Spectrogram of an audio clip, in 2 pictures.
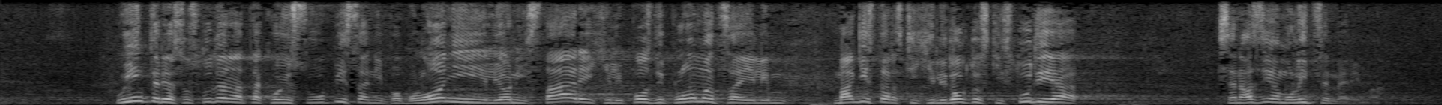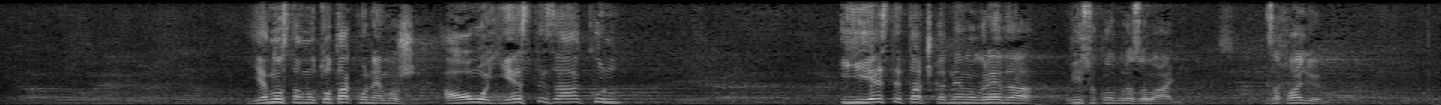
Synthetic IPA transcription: uint̪̬eɾesust̪ud̪e̞nat̪ako̞jisuupisanipabolo̞ɲiːlio̞nixst̪aːɾixilipo̞sd̪iplˠo̞ːmat̪sailimaɡist̪aɾskixilid̪o̞kt̪o̞ɾskixst̪ud̪ija | se̞naziːʋamolit̪semeɾḭma̰ | jed̪nost̪aʋno̞t̪o̞ːt̪ako̞nemo̞ʒeao̞ʋo̞jest̪e̞zaːko̞n | ijest̪e̞t̪at͡ʃkad̪neʋno̞ɡɾe̞ːd̪aʋiso̞ko̞ːbɾazo̞ʋaːɲe | zaxʋaʎujem

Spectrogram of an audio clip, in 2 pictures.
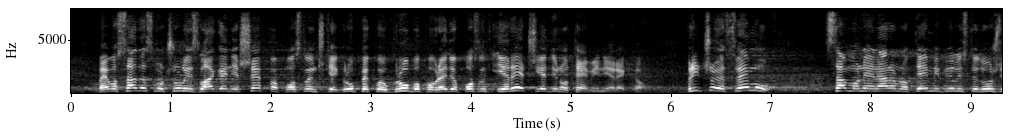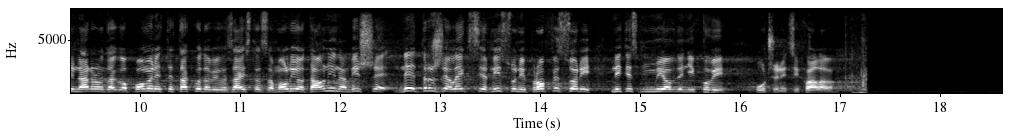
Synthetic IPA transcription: pae̞ʋo̞sad̪asmo̞t͡ʃuliːzlˠaːɡaɲe̞ʃe̞fapo̞slˠanit͡ʃke̞ɡɾuːpe̞ko̞jeuɡɾuːbopo̞ʋɾed̪io̞po̞slanikiɾeːt͡ʃje̞d̪inoot̪e̞ːminijḛɾḛka̰o̰ | pɾiːt͡ʃaojeosʋe̞mu | samo̞ne̞naːɾaʋnot̪e̞ːmibiːlist̪e̞d̪uːʒninaːɾaʋnod̪aɡaopo̞me̞net̪e̞t̪ako̞d̪abiʋaszajist̪azamo̞liod̪ao̞ninamʋiʃe̞ne̞d̪r̩ʒele̞kt̪ijeɾniːsunipɾo̞fe̞so̞ɾinit̪ismomiːo̞ːvd̪e̞ɲixo̞ʋiut͡ʃenit̪sixʋaːlˠaʋa̰m

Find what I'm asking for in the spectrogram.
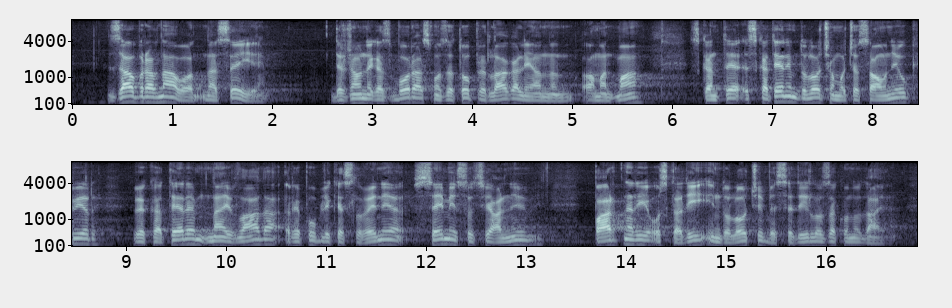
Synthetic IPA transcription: zaɔbɾawnaːʋɔnasɛjɛ | d̪əɾʒaːwnɛɡazbɔːɾasmɔzat̪oːpɾɛd̪laːɡalia̰mand̪maː | skat̪eːɾimd̪ɔloːt͡ʃamɔt͡ʃasɔwniɔkʋiːɾ | ʋəkat̪eːɾɛmnajʋlaːd̪aɾɛpublikɛslɔʋeːnijɛwseːmisɔt̪sijaːlnimi | paɾt̪nɛɾjiʔɔ̰sklad̪iʔind̪ɔloːt͡ʃibɛsɛd̪iːlɔzakɔnɔd̪a̰ːja

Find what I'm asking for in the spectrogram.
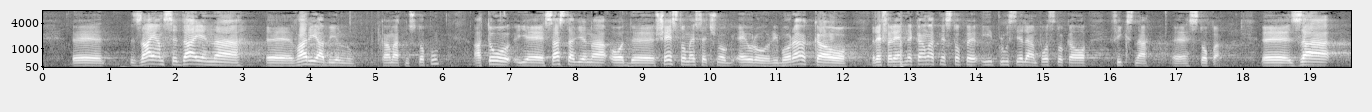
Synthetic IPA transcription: zaːjamse̞d̪aːje̞na | ʋaɾiabilˠnu | kamat̪nust̪o̞pu | a̰t̪oːjesast̪aʋʎenaʔod̪ʃeːst̪o̞meset͡ʃnoɡe̞uɾoɾibo̞ɾakao | ɾe̞feɾent̪ne̞kamat̪ne̞st̪o̞pe̞ʔiplusjed̪anpo̞st̪o̞kao | fiksna | st̪o̞pa̰ | za

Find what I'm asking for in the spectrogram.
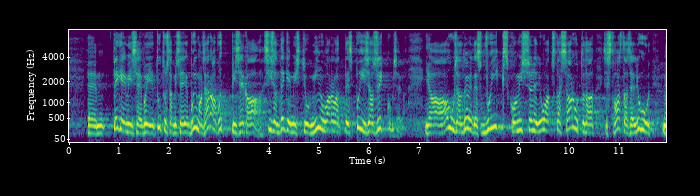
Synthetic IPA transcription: t̪e̞ɡ̥e̞mise̞vɤjt̪ut̪vust̪ɑmise̞vɤjmɑlus̬æɾɑvɤt̪ˑmise̞ɡ̥ɑsiso̞nt̪e̞ɡe̞mist̪juminuɑrvɑt̪ːˑe̞spɤɦiseɑd̪usrikːumise̞̰ɡ̥ɑ̰ | jɑɑus̬ɑlt̪ø̞ːd̪e̞svɤjksko̞misjo̞nijuhɑt̪ːˑu̥st̪ɑsːjɑɑɾut̪ːˑɑd̪̥ɑ | se̞st̪vɑst̪ɑse̞ljuɦul | me

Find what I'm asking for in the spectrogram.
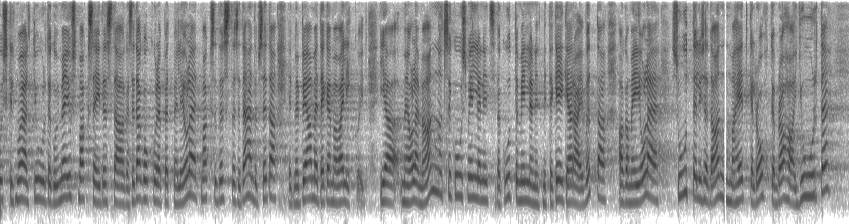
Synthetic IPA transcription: kusʲkilt̪mo̞jɑlt̪juːrd̪e̞kujmejust̪mɑkseejt̪ɤst̪ɑːɡ̥ɑse̞d̪̥ɑko̞kːule̞pːˑe̞t̪ːme̞jle̞jo̞leet̪ːˑmɑkset̪ɤst̪ɑse̞t̪æɦænd̪̥ɑb̥se̞d̪̥ɑ | e̞t̪me̞pe̞ɑme̞t̪e̞ɡe̞mɑvɑlʲikːˑujd̪̥ | jɑme̞o̞le̞me̞ɑnd̪nud̪̥sekuːsmilʲjo̞nit̪se̞d̪̥ɑkuːt̪ːˑemilʲːjo̞nit̪ːˑmit̪ːe̞ke̞ːɡiæɾɑe̞jvɤt̪ːˑɑɑɡ̥ɑmeːjo̞le | suːt̪ːe̞liset̪ɑnd̪̥mɑɦe̞t̪ke̞lro̞hke̞mrɑɦɑjuːrd̪̥e̞

